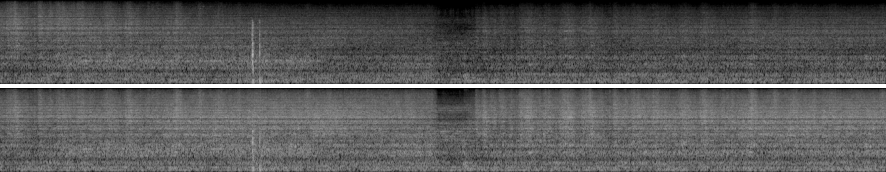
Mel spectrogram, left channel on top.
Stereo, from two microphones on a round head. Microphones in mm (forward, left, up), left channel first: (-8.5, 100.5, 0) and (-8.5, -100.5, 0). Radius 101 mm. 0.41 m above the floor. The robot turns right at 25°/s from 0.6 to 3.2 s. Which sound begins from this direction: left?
Snoring, at 2.5 s.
